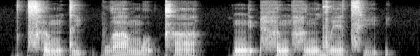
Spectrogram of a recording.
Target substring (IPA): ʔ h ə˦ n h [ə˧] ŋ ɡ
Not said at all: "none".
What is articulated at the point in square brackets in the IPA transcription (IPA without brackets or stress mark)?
ə˧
